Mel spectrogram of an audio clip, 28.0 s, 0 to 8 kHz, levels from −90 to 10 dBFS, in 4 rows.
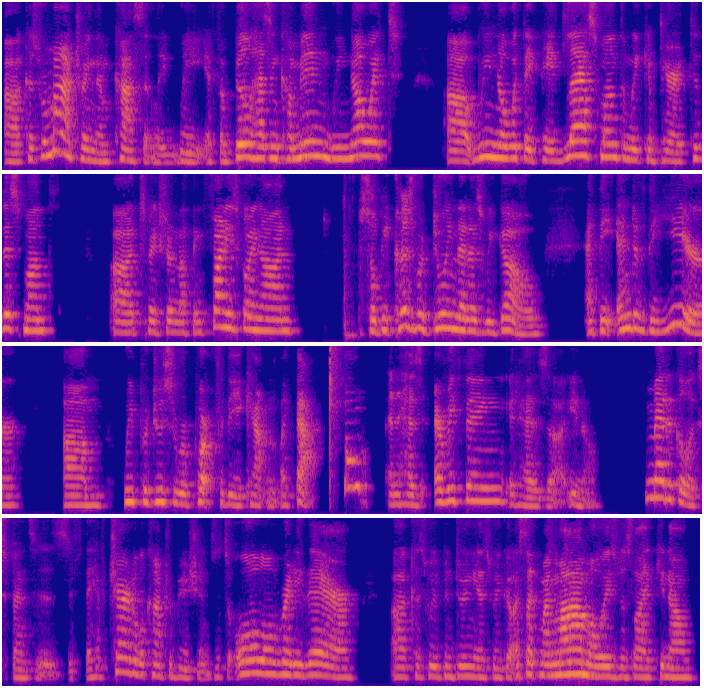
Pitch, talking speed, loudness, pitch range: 195 Hz, 220 wpm, -26 LUFS, 170-225 Hz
